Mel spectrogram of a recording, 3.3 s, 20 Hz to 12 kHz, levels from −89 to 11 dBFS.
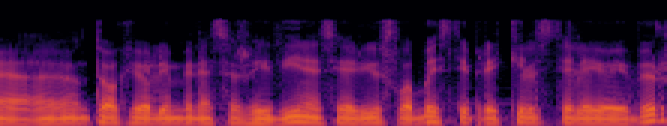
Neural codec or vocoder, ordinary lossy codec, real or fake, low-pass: none; Opus, 64 kbps; real; 7.2 kHz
